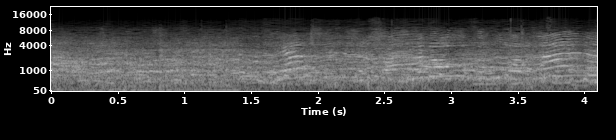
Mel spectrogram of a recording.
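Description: A crowd of schoolchildren chattering and calling out together, many voices overlapping, with a few high-pitched shouts near the end.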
